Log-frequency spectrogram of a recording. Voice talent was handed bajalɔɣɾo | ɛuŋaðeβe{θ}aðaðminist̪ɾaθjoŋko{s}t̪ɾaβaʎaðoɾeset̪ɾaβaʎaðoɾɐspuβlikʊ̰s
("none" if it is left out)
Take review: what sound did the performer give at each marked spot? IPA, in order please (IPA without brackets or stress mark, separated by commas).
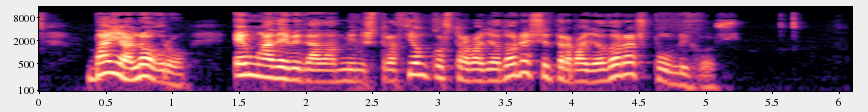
ð, s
